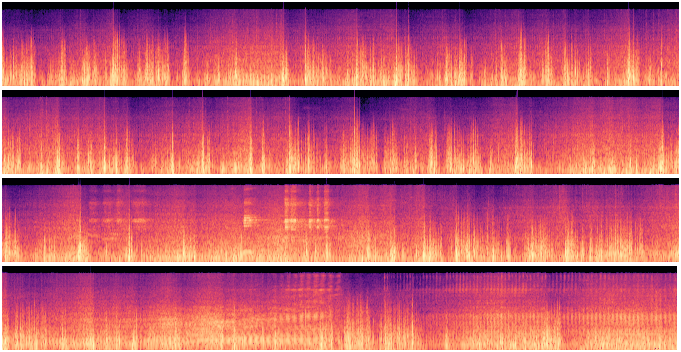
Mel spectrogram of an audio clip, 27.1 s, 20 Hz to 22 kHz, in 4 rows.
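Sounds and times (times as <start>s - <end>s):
gusty wind buffeting microphone: 0.0s - 27.0s.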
